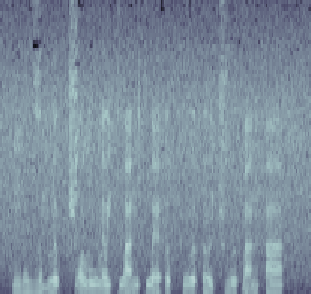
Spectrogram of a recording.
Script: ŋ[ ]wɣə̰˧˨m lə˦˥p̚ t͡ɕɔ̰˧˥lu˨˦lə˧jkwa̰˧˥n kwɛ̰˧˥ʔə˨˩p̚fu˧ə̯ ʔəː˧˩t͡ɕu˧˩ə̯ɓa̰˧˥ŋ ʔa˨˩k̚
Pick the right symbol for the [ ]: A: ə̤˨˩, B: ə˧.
A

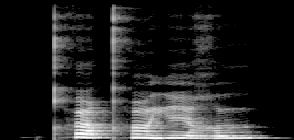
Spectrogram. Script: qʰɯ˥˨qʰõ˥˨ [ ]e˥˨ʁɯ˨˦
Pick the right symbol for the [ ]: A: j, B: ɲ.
A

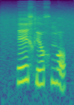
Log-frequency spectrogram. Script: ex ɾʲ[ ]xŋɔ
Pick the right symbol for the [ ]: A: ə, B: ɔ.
B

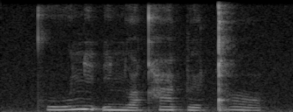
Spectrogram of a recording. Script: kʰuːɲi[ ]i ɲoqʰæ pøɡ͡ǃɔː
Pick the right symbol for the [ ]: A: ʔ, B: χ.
A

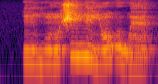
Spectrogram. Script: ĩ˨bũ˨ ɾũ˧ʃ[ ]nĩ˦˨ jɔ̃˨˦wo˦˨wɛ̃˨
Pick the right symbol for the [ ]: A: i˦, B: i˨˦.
A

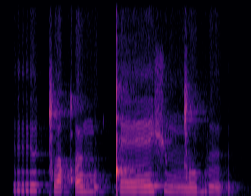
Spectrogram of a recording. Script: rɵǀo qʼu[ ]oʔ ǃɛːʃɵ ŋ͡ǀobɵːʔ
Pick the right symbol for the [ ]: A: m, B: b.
A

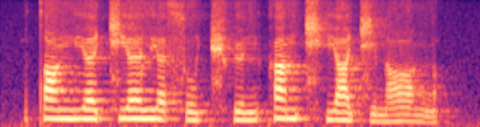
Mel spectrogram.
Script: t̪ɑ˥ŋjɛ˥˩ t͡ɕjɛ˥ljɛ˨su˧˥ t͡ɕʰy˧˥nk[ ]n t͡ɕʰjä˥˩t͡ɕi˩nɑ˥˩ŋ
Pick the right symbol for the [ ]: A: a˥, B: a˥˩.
A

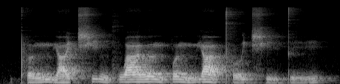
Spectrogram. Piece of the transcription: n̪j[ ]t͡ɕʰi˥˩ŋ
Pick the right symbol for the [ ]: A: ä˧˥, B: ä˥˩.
A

